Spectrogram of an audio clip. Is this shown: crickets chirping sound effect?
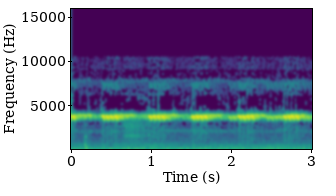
yes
